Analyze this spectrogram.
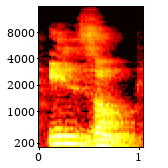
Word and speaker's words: ils ont: En este caso, tenemos que pronunciar la S como aquí, como una Z. Ils ont, ils ont, ils ont, elles ont.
